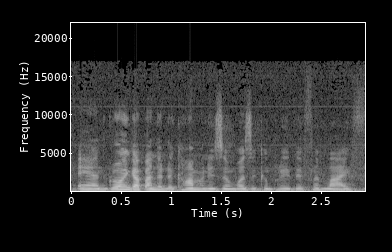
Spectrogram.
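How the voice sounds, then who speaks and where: A woman with a Hungarian accent tells her story at a quick clip. Her voice sits a little low and she leans hard on key words. A faint low rumble runs under her. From Romania. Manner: lively storytelling, bursts of emphasis. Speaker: guest speaker. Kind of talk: personal testimony on stage.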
